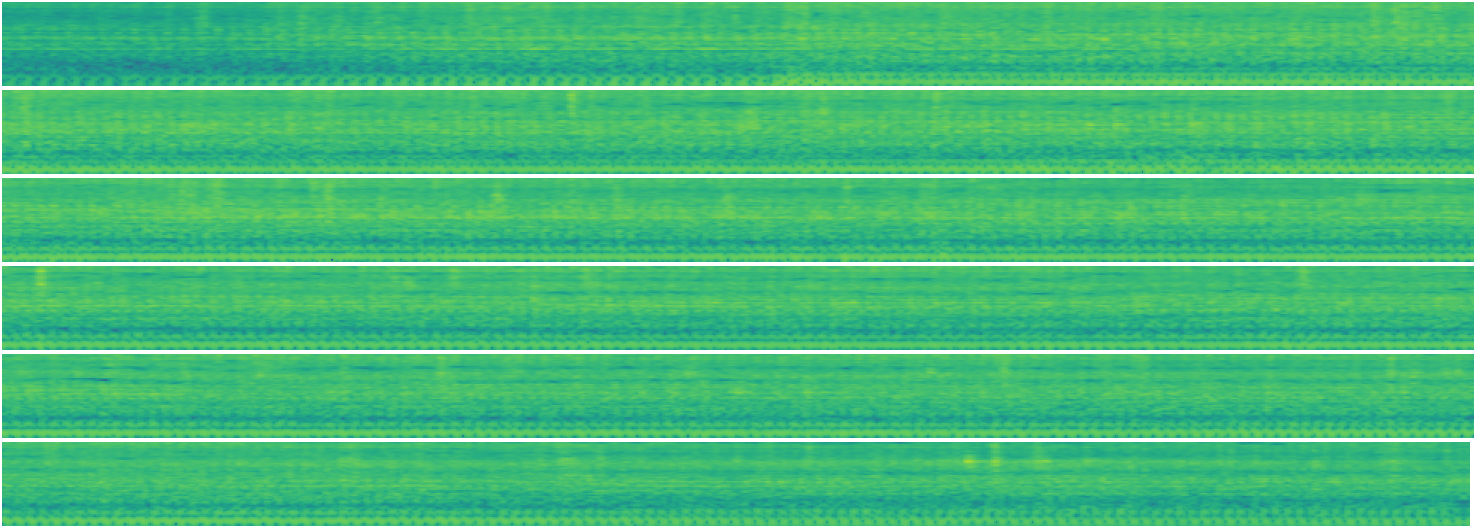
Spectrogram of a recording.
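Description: Walk-behind cultivator with a ridging plough attachment, its small engine running steadily while the ridger throws soil into ridges. The engine picks up speed about two seconds in, then holds steady.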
